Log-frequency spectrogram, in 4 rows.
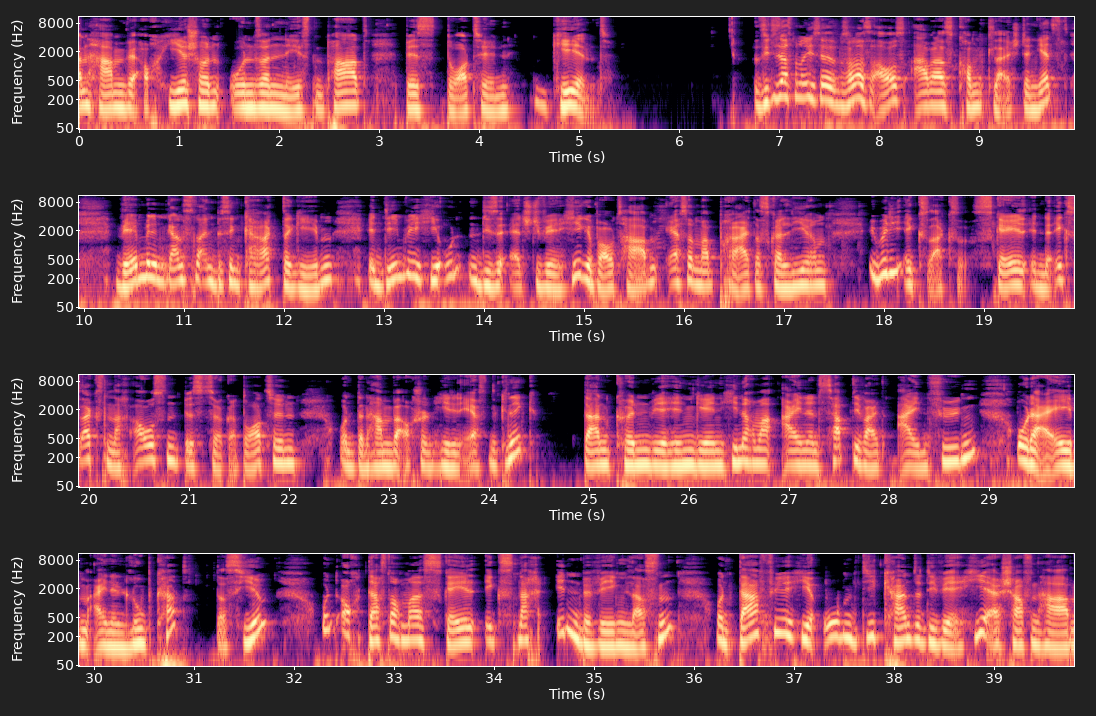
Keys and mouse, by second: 0.3 g, 1.9 g, 3.6 Tab, 4.1-6.3 middle drag, 12.1 Tab, 13.5 2, 15.0 alt+click, 19.1 s, 27.5 ctrl+r, 33.1 s, 36.3 middle click, 37.3 2, 37.7 click.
